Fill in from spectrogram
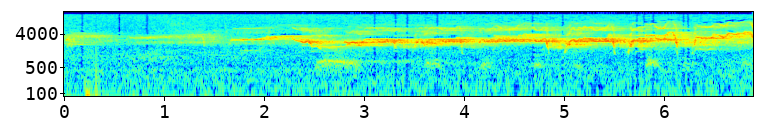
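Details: White-tailed eagle eaglet screaming at dawn, 6:04 am on 18 July 2023, at a nest atop an old broken spruce in Kurzeme, Durbe Municipality, as a parent lands on the treetop; a thin high scream rises and holds for several seconds over steady background noise.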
